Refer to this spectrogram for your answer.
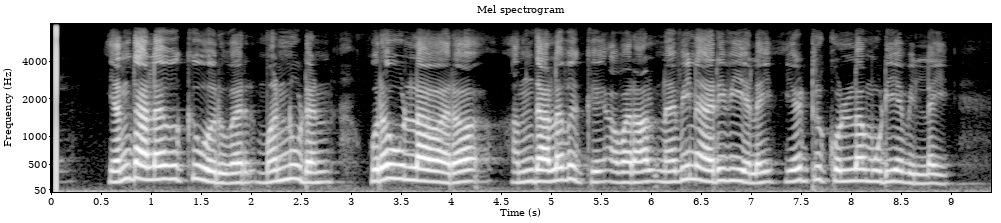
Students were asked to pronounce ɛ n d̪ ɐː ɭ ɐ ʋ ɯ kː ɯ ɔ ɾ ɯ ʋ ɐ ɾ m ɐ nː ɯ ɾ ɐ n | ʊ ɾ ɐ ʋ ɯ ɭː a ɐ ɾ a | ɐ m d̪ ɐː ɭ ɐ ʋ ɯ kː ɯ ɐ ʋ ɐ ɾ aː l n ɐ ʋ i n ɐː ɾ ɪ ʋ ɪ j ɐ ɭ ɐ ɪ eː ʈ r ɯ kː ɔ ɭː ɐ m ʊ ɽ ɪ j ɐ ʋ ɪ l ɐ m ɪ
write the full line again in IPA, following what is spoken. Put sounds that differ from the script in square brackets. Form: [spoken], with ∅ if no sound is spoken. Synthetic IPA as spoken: ɛ n d̪ ɐː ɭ ɐ ʋ ɯ kː ɯ ɔ ɾ ɯ ʋ ɐ ɾ m ɐ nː ɯ [ɽ] ɐ n | ʊ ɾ ɐ ʋ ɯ ɭː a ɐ ɾ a | ɐ [n] d̪ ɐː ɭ ɐ ʋ ɯ kː ɯ ɐ ʋ ɐ ɾ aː l n ɐ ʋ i n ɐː ɾ ɪ ʋ ɪ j ɐ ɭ ɐ ɪ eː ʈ r ɯ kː ɔ ɭː ɐ m ʊ ɽ ɪ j ɐ ʋ ɪ [lː] ɐ [∅] ɪ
